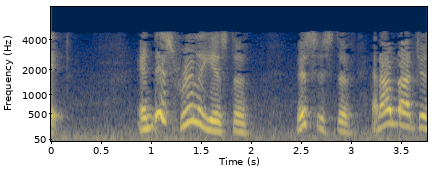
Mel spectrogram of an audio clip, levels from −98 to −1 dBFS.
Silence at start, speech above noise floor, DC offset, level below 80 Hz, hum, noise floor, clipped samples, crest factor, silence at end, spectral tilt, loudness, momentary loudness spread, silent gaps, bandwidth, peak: 0 s; 22 dB; under 0.1%; -46 dBFS; none; -42 dBFS; under 0.1%; 16 dB; 0 s; -11 dB/octave; -22 LUFS; 11 LU; none; 5 kHz; -6 dBFS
